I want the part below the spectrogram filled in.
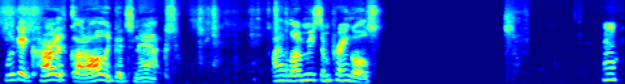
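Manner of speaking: talking while crunching chips. Real, not acted. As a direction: mouth full of crunchy chips. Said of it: "I'm sorry about the crunching".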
